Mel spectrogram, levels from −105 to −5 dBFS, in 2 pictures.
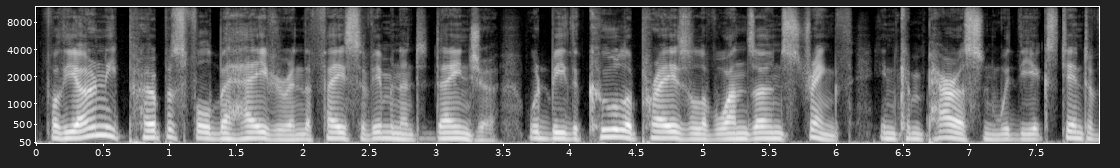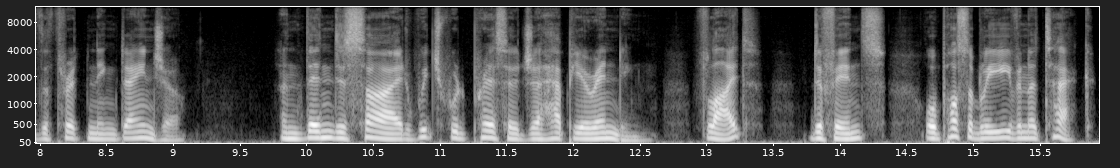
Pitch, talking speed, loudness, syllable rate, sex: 140 Hz, 165 wpm, -19 LUFS, 5.4 syllables/s, male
